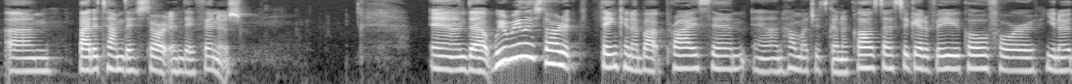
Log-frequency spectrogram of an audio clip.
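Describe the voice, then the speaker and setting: A woman in her forties, from Morocco and raised in France, introducing herself to a class in an unhurried way with many fillers and self-corrections, recorded on a close-held phone in a small room. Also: medium pitch, warm tone.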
